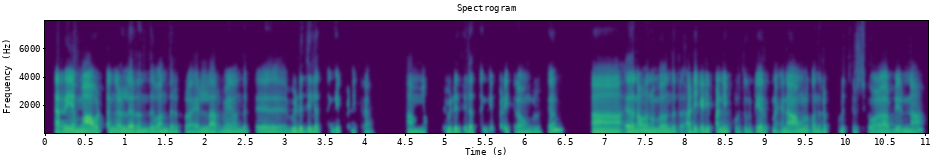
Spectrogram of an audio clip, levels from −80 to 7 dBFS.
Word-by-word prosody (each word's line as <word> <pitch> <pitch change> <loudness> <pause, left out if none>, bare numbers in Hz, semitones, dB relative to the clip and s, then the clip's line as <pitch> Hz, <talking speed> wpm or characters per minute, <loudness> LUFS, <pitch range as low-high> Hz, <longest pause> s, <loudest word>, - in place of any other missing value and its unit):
நெறைய 175 +7 +6
மாவட்டங்கள்ல 155 -3 +4
இருந்து 140 +2 0
வந்திருக்கிறோம். 125 -3 -2
எல்லோருமே 155 +7 0
வந்துட்டு, 135 +5 -4 0.4
விடுதியில 190 0 +2
தங்கி 150 +4 -4
படிக்கிறாங்க. 105 -3 -10 0.5
ஆமா. 110 -3 -4 0.3
விடுதியில 205 +2 0
தங்கி 155 +3 -6
படிக்கிறவங்களுக்கு 110 - -3 0.5
அ - - +6 0.4
எதனா 170 +9 +4
நம்ம 155 -3 0
வந்துட்டு 175 +3 -3
அடிக்கடி 185 +4 +2
பண்ணிக் 170 +3 +1
குடுத்துட்டே 160 0 -3
இருப்பேன். 125 -6 -6
ஏன்னா, 170 - +2
அவுங்களுக்கு 145 -1 -1
வந்துட்டு 190 +3 -5
பிடிச்சிடுச்சோ 200 -7 -8 0.2
அப்பிடின்னா, 130 - -1
150 Hz, 140 wpm, -23 LUFS, 130-175 Hz, 0.5 s, நெறைய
